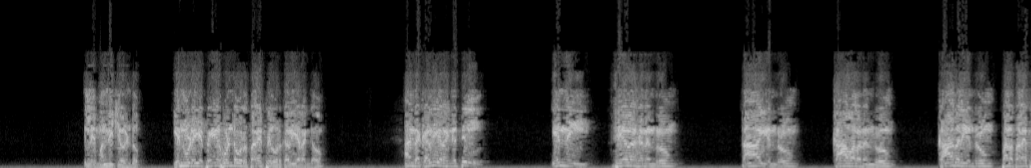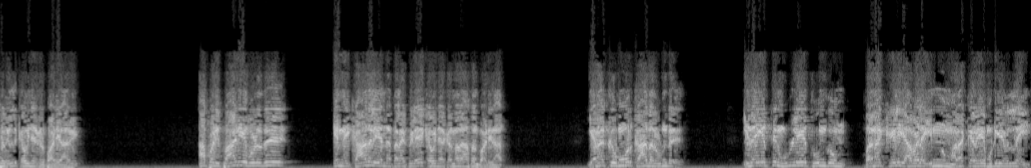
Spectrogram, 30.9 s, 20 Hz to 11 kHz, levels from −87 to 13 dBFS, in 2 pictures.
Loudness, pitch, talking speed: -12 LUFS, 140 Hz, 90 wpm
